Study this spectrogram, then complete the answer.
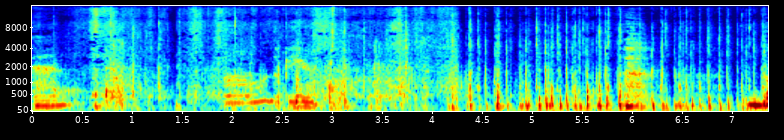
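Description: A cardboard box rustles and taps as it is handled.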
